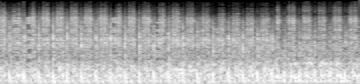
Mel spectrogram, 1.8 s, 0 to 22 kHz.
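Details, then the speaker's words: CAT D8 dozer not run in decades, pony motor with rebuilt carburetor: fast, hard-working chugging at full throttle without easing, straining to crank the cold main diesel; still too cold, needs warmer oil. Cause suspected, not confirmed. "I feel like we had something there for a second but not enough still a little cold definitely still a little cold that poor Pony's"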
